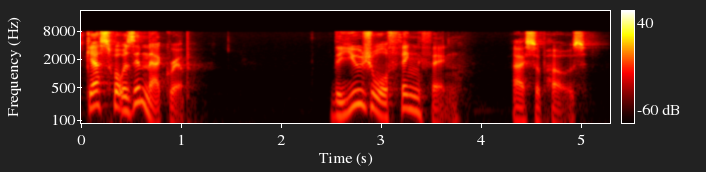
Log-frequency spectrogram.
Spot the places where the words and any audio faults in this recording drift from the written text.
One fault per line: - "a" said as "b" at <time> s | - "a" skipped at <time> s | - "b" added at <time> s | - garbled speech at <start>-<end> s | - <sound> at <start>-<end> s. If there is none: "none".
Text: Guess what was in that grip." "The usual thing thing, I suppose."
none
